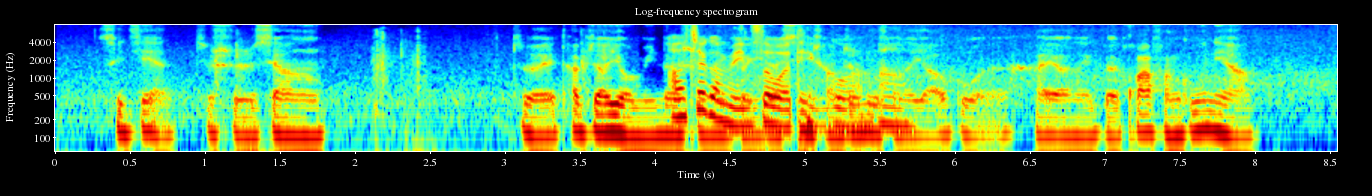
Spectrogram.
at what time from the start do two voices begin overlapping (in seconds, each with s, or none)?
4.1 s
